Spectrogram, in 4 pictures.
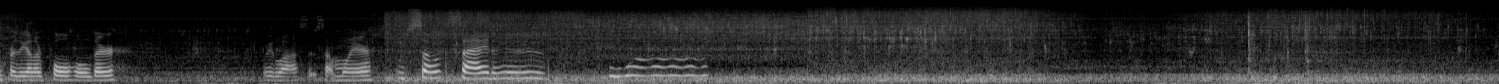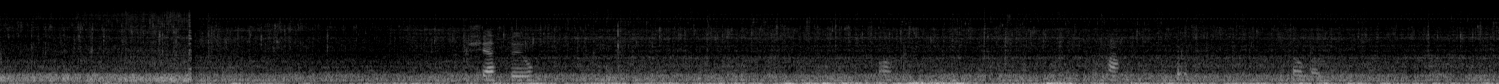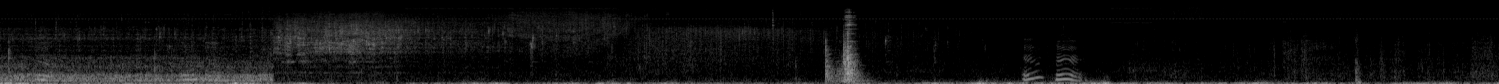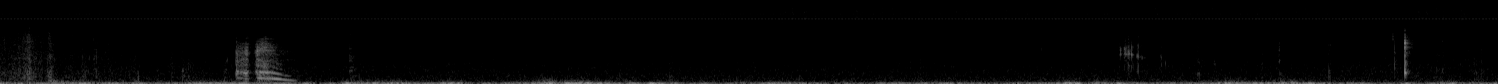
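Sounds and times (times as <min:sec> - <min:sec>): fish sizzling in hot oil: 0:00.0 - 0:40.2
oil popping: 0:03.8 - 0:39.6, 0:56.2 - 0:56.5.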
